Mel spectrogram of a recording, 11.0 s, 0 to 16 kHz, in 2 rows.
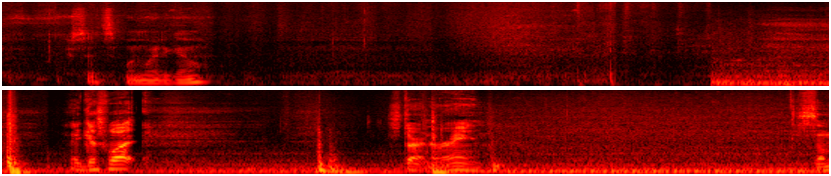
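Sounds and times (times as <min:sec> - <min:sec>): road noise: 0:04.7 - 0:11.0
vehicle engine hum: 0:04.7 - 0:11.0.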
